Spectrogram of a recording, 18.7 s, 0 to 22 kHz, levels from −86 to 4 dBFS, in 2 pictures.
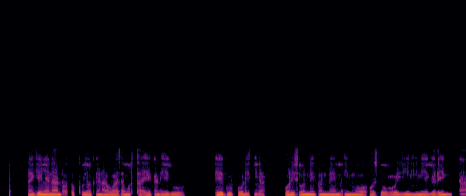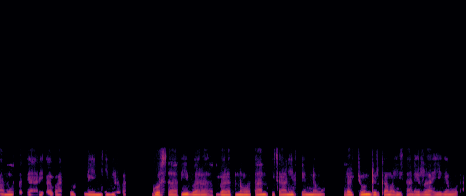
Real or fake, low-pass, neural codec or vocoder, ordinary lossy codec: real; 5.4 kHz; none; AAC, 48 kbps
